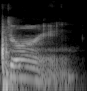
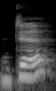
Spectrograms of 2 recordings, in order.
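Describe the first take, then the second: First: Said in the usual way. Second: "D-er-ing." chopped into separate sounds; syllable by syllable. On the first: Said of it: "the first word in my sentence is during". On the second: Shown as a demonstration.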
